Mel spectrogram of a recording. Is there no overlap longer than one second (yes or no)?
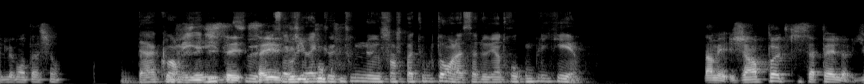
no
